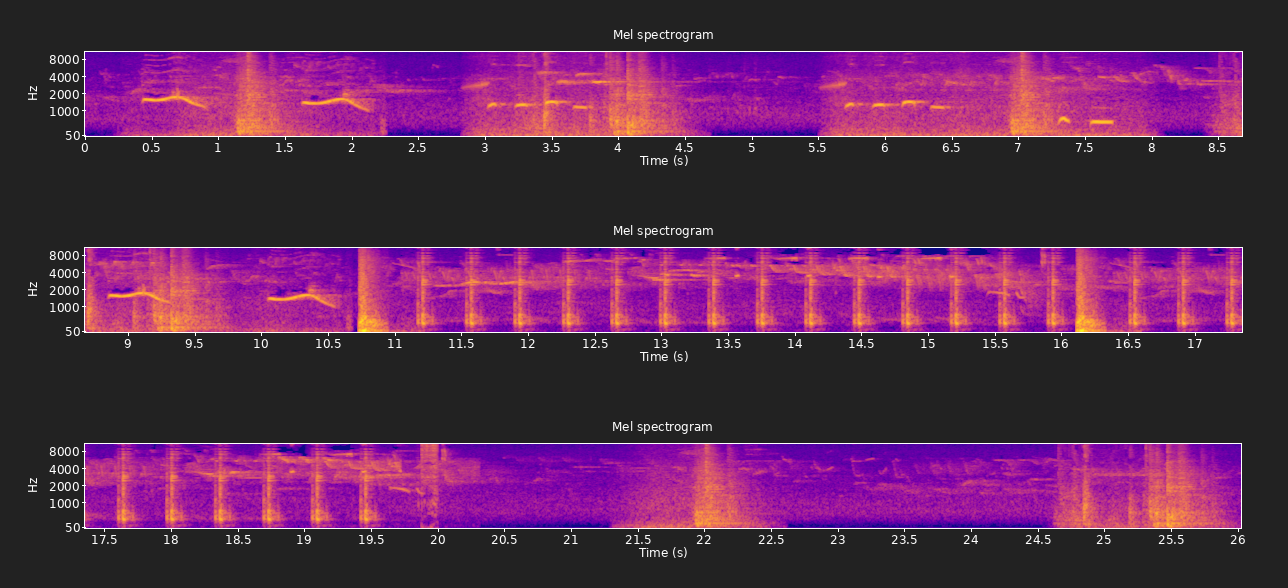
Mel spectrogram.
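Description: Bird chirps over a few light thunks as small plastic door and window pieces are set down. In the middle comes a quick run of even clicks, about three a second, lasting several seconds.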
